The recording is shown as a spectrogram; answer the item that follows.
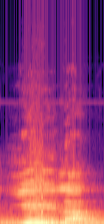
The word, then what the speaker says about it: Yela: Donc le mot génie Yela en malaki kongo c'est ça la bonne prononciation.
